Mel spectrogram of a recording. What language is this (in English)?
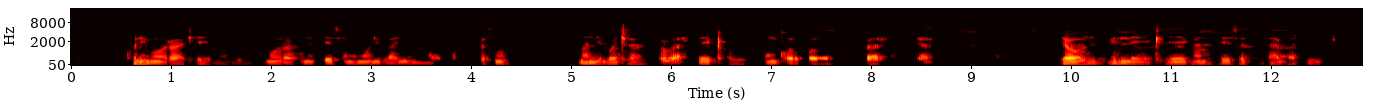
Oromo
